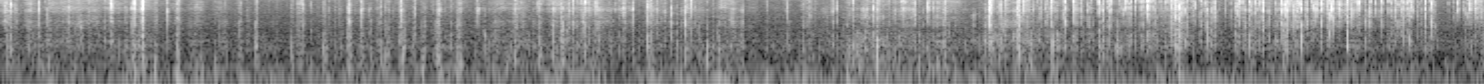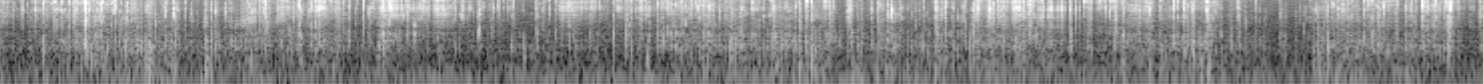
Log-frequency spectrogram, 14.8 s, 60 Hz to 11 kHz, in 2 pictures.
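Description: Fingers with long nails squeeze and crinkle an empty, thin, transparent plastic bag. A quiet, dense stream of bright, crackling crinkles with tearing-like bursts runs steadily for about 15 seconds, with almost no low end and each crackle stopping dead.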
